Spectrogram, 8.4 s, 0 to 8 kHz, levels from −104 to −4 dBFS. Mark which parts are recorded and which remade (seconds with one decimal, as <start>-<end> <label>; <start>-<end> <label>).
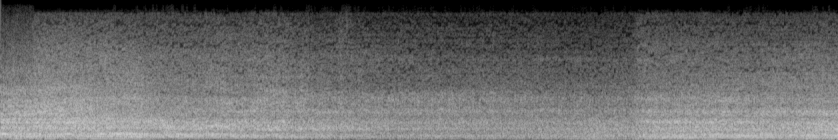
0.0-0.4 remade; 0.4-1.8 recorded; 1.8-8.4 remade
